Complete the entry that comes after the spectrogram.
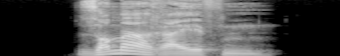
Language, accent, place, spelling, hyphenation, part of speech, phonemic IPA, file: German, Germany, Berlin, Sommerreifen, Som‧mer‧rei‧fen, noun, /ˈzɔmɐˌʁaɪ̯fn̩/, De-Sommerreifen.ogg
- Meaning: summer tire, summer tyre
